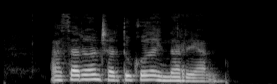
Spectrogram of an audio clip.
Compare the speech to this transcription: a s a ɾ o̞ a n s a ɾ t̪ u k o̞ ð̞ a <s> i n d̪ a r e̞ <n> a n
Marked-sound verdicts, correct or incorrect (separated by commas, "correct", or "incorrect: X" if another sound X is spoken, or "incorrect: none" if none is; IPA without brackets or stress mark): incorrect: none, incorrect: none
